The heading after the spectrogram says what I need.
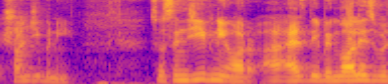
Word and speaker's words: Sanjeevani: Mitra, and the name of the paper was Sanjeevani, of course, as the Bengalis would pronounce it Shanjibani, right? The Bengalis would obviously call it Shanjibani because there's no V sound in Bengali.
